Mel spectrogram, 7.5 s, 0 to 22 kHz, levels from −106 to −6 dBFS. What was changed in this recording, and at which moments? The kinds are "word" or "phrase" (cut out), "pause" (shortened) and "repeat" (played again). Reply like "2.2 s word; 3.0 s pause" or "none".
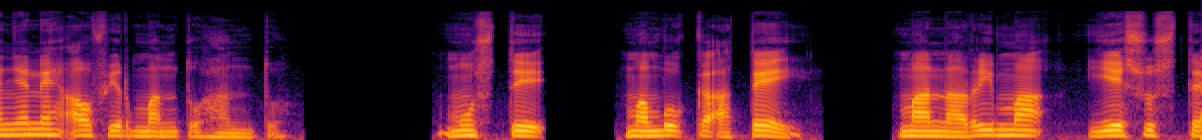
none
